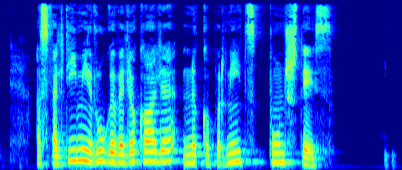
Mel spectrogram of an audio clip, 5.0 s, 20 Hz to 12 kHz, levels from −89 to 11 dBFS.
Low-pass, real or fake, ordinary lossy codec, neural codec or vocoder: 10.8 kHz; real; MP3, 64 kbps; none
